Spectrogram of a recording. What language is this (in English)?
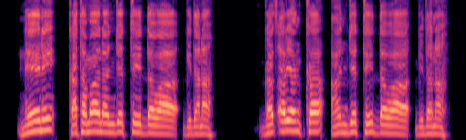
Dawro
